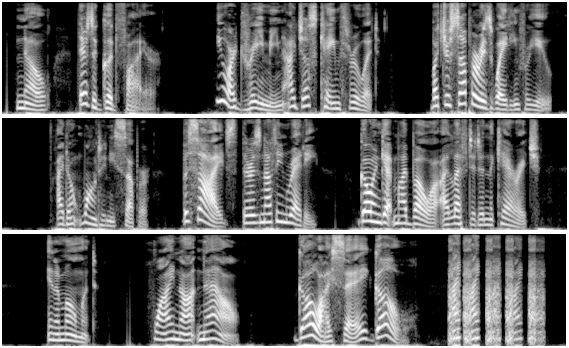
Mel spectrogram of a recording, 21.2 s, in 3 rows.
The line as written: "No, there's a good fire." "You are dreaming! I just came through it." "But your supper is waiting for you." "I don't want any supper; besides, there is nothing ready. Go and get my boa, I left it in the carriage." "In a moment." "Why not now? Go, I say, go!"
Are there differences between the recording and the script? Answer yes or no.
no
